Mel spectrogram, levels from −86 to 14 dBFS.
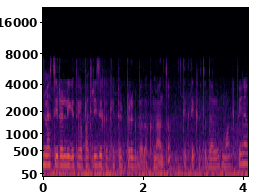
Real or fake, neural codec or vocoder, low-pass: real; none; 7.2 kHz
